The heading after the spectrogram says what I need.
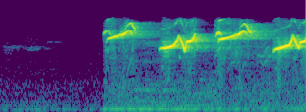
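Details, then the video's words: Cinereous tit (gelatik batu) recording used as a lure for trapping, with four high two-part whistled notes, each sliding down then rising, spaced about a third of a second apart after a brief silence. "SUARA GELATIK BATU PIKAT AMPUH BUAT PANCINGAN DAN MASTERAN"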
